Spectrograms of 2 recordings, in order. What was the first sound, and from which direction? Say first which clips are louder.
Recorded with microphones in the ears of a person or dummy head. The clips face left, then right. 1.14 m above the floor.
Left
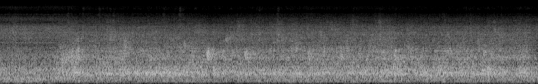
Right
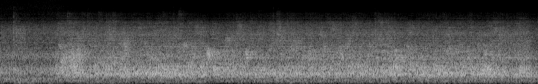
Boiling: right 1 dB; 15° left (ahead or behind).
